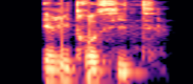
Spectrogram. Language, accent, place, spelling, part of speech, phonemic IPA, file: French, France, Lyon, érythrocyte, noun, /e.ʁi.tʁɔ.sit/, LL-Q150 (fra)-érythrocyte.wav
- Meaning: erythrocyte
